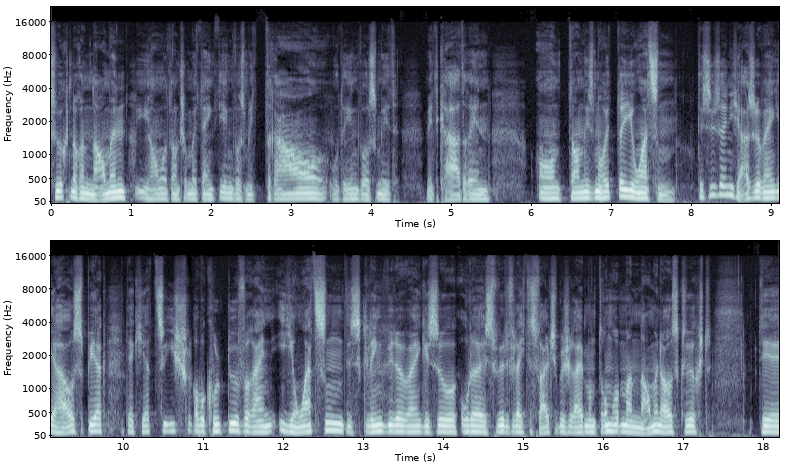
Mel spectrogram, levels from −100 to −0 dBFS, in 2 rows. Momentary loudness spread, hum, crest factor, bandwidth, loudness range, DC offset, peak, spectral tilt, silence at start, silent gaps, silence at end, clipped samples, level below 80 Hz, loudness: 11 LU; none; 14 dB; 15.5 kHz; 6 LU; under 0.1%; -2 dBFS; -5.5 dB/octave; 0 s; none; 0 s; under 0.1%; -44 dBFS; -16 LUFS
